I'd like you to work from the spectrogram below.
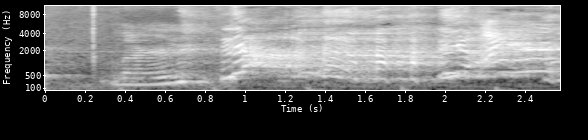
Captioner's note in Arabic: يضحك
